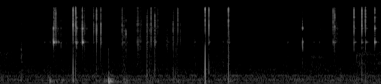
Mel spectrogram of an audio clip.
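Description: Long painted nails tap and scratch a small glass jar filled with pink wax and a lit candle, held in both hands. Quiet, sharp, bright clicks and ticks come in irregular clusters with almost no ring, each tap dying away instantly, separated by soft scraping.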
